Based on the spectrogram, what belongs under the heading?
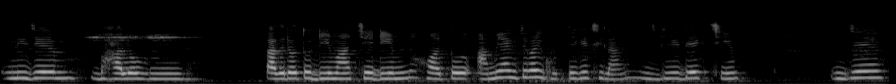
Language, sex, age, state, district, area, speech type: Bengali, female, 18-30, West Bengal, Birbhum, urban, spontaneous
